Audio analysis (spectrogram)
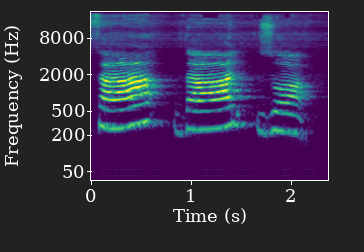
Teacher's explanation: زبان کا سیرہ اور اوپر کے دانتوں کے اندرونی کنارے سے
